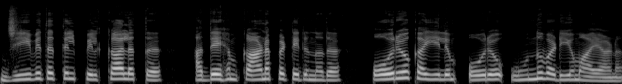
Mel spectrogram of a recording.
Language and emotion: Malayalam, neutral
